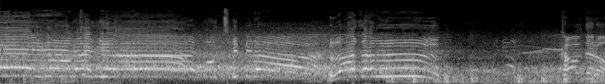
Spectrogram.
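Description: Football stadium crowd yelling in long held shouts as an attack reaches the goalmouth, the voices falling away in pitch about three seconds in as the chance comes to nothing; the sound thins and drops briefly near the end.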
